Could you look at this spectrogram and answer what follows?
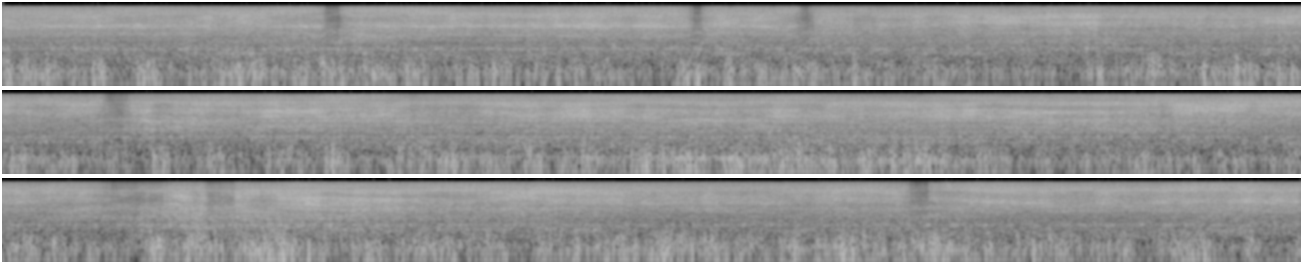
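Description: Angle grinder with a sanding disc pressed against a wooden vase blank spinning on a lathe: a steady, hissing sanding noise that dips briefly a few times as the disc shifts on the wood.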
